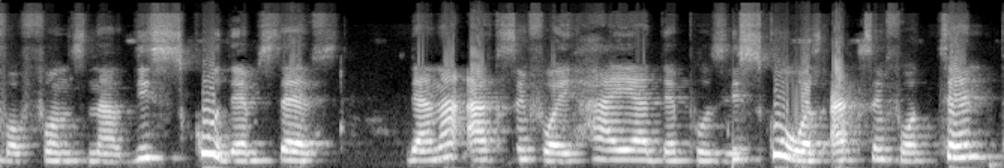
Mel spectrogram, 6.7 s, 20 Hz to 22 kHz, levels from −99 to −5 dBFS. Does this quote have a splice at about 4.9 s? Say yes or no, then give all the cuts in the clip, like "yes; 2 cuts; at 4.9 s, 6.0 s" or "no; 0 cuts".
yes; 1 cut; at 4.9 s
